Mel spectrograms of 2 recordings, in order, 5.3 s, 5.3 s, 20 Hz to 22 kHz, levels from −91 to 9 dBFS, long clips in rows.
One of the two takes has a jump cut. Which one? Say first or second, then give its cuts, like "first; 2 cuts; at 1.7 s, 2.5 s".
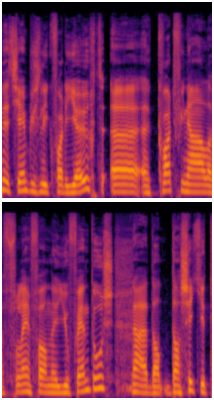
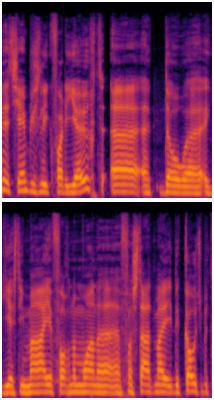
second; 1 cut; at 1.9 s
